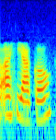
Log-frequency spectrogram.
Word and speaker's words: ajiaco: But ajiaco, is that how you pronounce the traditional Cuban stew? – Yes, so ajiaco is considered the national dish by many.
